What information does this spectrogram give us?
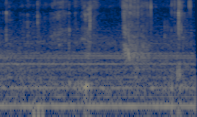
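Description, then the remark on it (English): Quiet mouth sounds of someone sipping beer: a few soft slurps and a swallow spread over two seconds, with no talking. “Anyhow, I need another sip of beer.”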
